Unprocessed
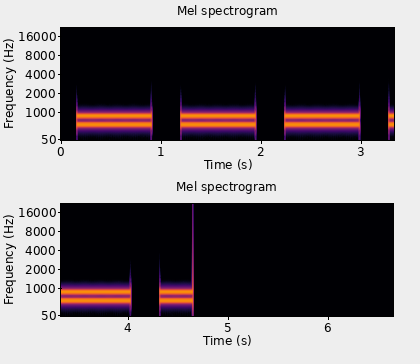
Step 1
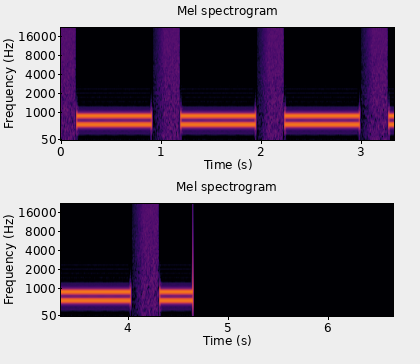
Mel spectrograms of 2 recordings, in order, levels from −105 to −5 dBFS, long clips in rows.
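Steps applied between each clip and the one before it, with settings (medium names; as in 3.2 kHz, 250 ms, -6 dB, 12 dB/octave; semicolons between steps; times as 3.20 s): swell ahead of each attack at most 140 dB/s; trim -6 dB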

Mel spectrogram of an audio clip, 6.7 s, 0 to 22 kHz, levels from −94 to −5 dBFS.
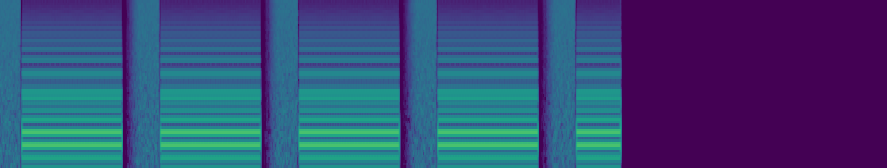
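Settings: waveshaping leveller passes 5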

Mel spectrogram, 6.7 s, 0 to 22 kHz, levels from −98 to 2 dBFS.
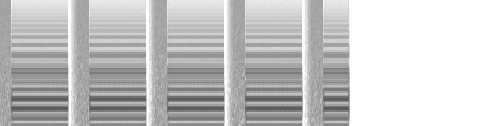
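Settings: compression 2:1, threshold -35 dBFS, peak gain reduction 3 dB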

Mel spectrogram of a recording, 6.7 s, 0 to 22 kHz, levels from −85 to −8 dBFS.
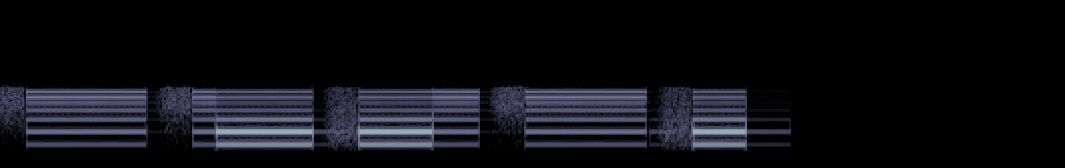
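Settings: speakerphone echo 280 ms, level -22 dB; LFO high-pass square 0.37 Hz 820–1700 Hz; FFT band-pass 450–2600 Hz; trim -6 dB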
